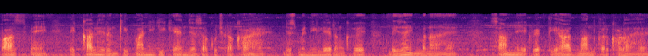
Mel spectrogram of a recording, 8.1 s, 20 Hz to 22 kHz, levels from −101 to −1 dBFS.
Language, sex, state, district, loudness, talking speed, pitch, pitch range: Hindi, male, Chhattisgarh, Sukma, -27 LUFS, 200 wpm, 100 Hz, 95-110 Hz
